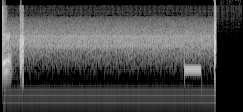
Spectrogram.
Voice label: Skywarn 146.67; Stevens Point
